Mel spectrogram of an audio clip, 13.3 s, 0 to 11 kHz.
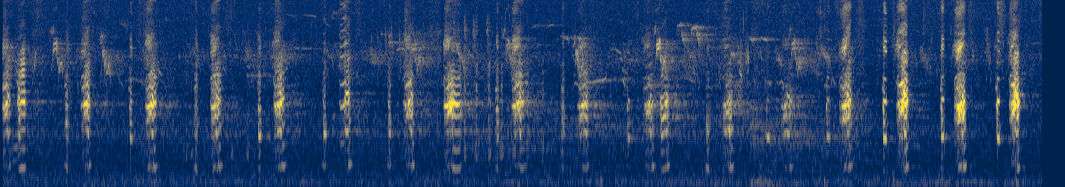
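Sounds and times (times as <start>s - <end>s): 
guineafowl calling: 0.0s - 13.0s.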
